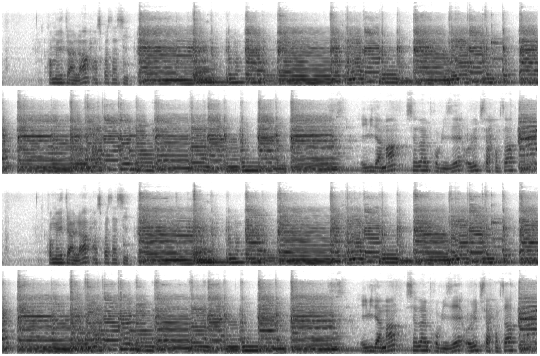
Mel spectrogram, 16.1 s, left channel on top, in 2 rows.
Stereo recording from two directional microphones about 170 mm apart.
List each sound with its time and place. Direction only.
0.8 s speech: 5° right (ahead or behind)
2.0 s music: 55° left (ahead or behind)
15.1 s speech: 5° right (ahead or behind)
15.8 s speech: 55° left (ahead or behind)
